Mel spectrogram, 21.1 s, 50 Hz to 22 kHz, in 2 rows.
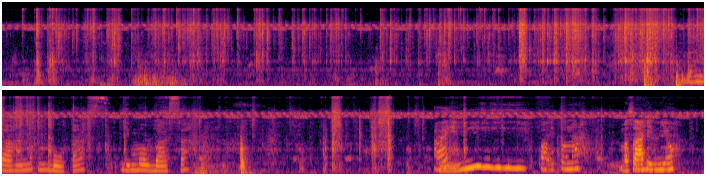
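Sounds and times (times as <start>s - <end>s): paper crinkling and rustling: 0.6s - 11.3s.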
